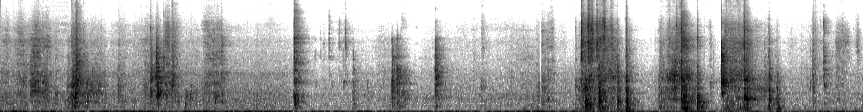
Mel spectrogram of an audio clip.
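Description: Wooden kitchen cabinet pullout drawers slide open and shut again and again, each movement a short sliding rumble ending in a thud, over a steady background noise.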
